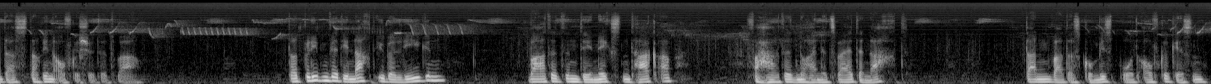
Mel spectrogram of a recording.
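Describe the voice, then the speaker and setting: A man narrating a scripted literary memoir in a measured, sober, reflective manner. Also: medium pitch, warm tone, slight background noise.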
